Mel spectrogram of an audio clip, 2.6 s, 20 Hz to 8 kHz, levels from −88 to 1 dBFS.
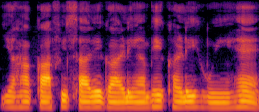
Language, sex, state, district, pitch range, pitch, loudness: Hindi, male, Madhya Pradesh, Bhopal, 105-110 Hz, 110 Hz, -17 LUFS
